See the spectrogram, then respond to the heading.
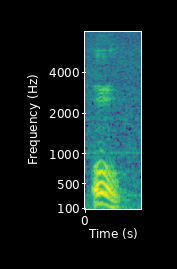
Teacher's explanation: o fonema o é uma vogal, enquanto o fonema u vai ser uma semivogal, o som mais fraco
